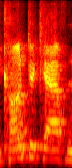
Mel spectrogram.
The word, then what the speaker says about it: CONCACAF: U.S. winning CONCACAF, right? I pronounced that right, maybe? – The CONCACAF Nations League. – CONCACAF. There we go.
